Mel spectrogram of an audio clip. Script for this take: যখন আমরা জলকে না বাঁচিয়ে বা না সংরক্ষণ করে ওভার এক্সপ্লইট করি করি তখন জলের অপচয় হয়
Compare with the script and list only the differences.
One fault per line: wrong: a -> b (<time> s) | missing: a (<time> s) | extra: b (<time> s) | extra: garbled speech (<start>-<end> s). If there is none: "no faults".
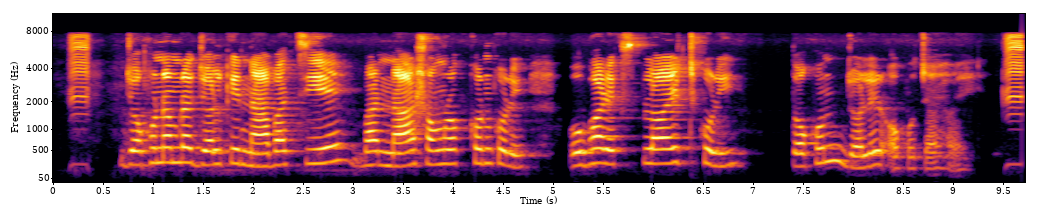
missing: করি (6.8 s)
